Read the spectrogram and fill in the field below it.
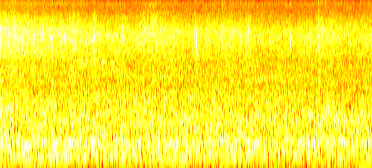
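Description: Honeybees buzz steadily in a dense, close swarm as frames are slowly lifted from a hive during a bee removal from a pop-up camper, a continuous hum with no talking.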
